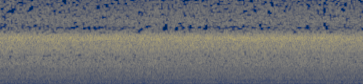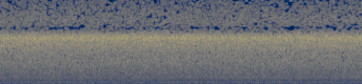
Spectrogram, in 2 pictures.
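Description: Waterfall cascading over rock into a pool: a steady, unbroken rush of falling water.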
